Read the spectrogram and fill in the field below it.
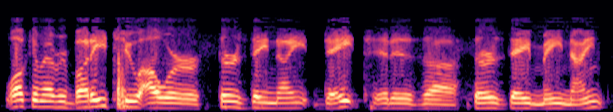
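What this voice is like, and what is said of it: Hoarse, strained voice. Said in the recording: “Excuse my hoarse voice. I was at Cedar Point Amusement Park all day today screaming on a roller coaster, so I'm losing my voice a little bit.”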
